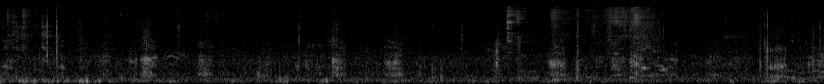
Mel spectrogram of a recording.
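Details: A female Rottweiler and a male golden retriever play with each other, giving low rough rumbling growls throughout, broken by scuffling bursts and brief louder noisy thumps.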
